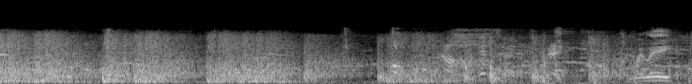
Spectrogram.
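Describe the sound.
Rifle volley gunfire in a radio drama: a few sharp, loud bursts crack out over steady background noise, with voices talking between the shots.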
